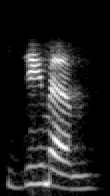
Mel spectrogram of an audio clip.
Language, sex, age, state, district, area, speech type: Hindi, female, 45-60, Madhya Pradesh, Balaghat, rural, conversation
